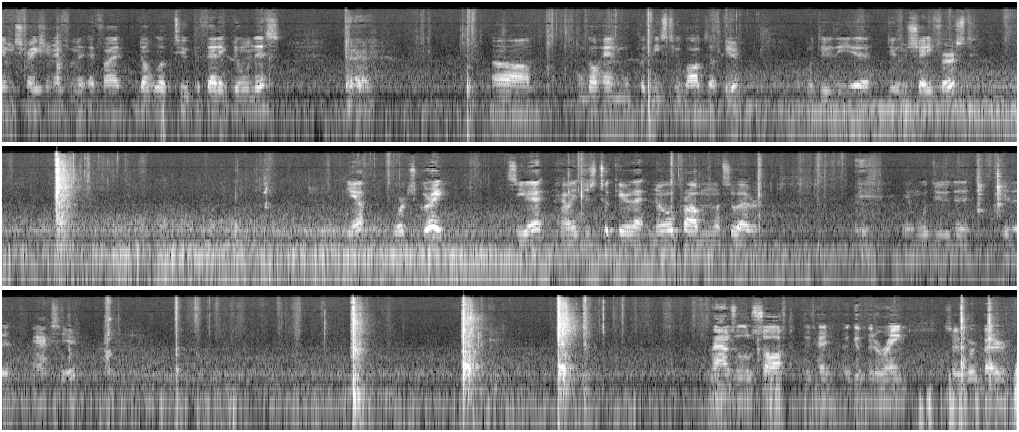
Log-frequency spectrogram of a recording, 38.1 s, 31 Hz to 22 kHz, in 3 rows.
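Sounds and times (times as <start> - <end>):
machete chopping into log: 13.3 - 13.8, 29.7 - 30.1, 31.1 - 31.6, 32.3 - 32.9.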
